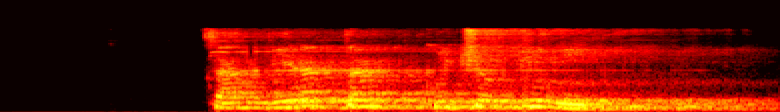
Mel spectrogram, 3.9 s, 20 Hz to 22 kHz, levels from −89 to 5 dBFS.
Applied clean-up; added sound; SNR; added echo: neural separator model SepFormer DNS4.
